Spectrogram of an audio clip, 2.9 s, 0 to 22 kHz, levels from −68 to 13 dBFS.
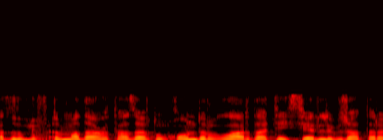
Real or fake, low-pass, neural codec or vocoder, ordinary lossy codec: fake; 7.2 kHz; codec, 24 kHz, 0.9 kbps, WavTokenizer, small release; none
